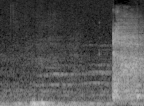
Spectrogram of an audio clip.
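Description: A single short cough from a woman, close and fairly loud, following a low throat sound and some quiet room noise.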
